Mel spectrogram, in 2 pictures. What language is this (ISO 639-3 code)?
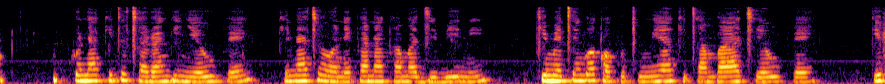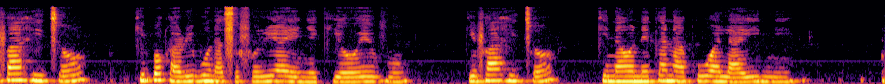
swa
